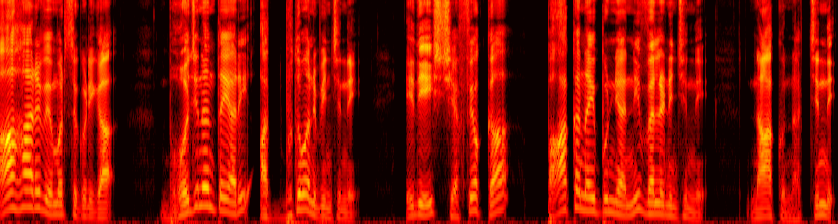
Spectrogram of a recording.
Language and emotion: Telugu, happy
